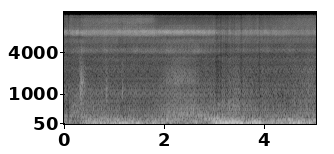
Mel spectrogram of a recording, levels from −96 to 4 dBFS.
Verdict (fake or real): fake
